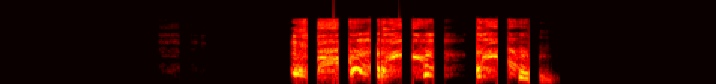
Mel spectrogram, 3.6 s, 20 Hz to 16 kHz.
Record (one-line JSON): {"cough_length": "3.6 s", "cough_amplitude": 28069, "cough_signal_mean_std_ratio": 0.36, "survey_phase": "beta (2021-08-13 to 2022-03-07)", "age": "18-44", "gender": "Female", "wearing_mask": "No", "symptom_cough_any": true, "symptom_runny_or_blocked_nose": true, "symptom_shortness_of_breath": true, "symptom_sore_throat": true, "symptom_fatigue": true, "symptom_fever_high_temperature": true, "symptom_headache": true, "smoker_status": "Never smoked", "recruitment_source": "Test and Trace", "submission_delay": "2 days", "covid_test_result": "Positive", "covid_test_method": "RT-qPCR", "covid_ct_value": 14.5, "covid_ct_gene": "ORF1ab gene"}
